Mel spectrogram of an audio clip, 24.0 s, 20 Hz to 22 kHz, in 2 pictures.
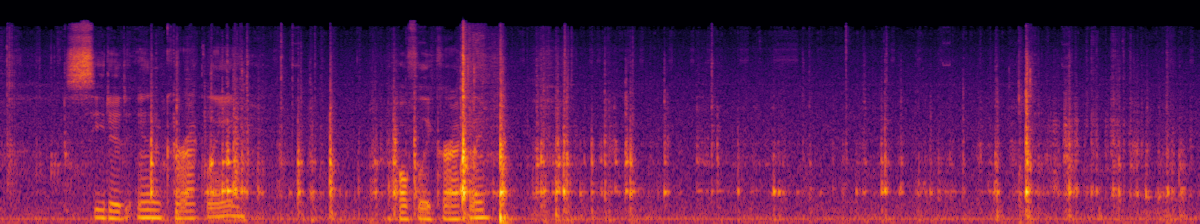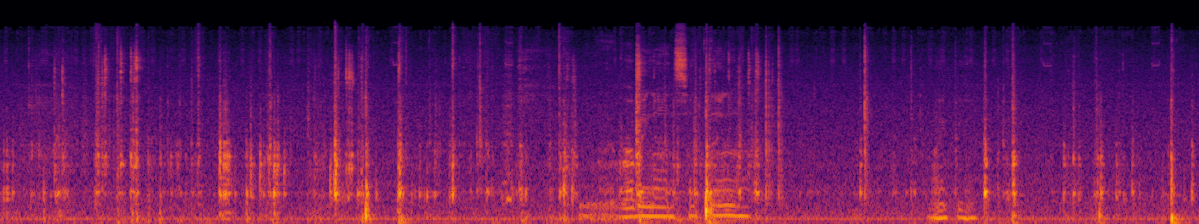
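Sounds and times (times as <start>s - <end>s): steady low hum: 0.0s - 23.9s
plastic clicks and scrapes: 1.4s - 19.9s.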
